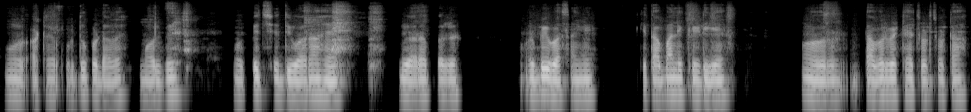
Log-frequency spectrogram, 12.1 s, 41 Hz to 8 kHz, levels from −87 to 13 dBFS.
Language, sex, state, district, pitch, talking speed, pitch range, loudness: Rajasthani, male, Rajasthan, Churu, 95 Hz, 120 wpm, 95-100 Hz, -19 LUFS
